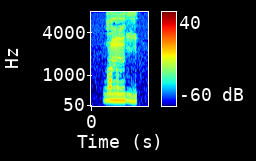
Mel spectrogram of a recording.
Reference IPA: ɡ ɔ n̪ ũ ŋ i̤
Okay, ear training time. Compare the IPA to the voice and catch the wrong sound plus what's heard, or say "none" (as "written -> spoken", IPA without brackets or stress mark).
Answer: none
